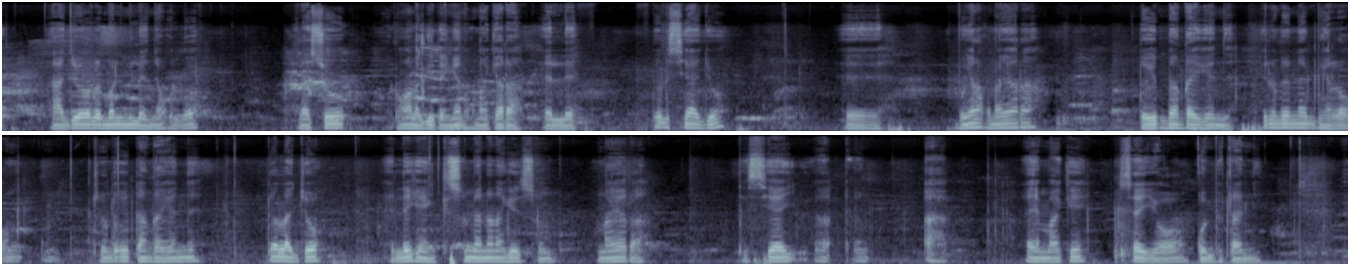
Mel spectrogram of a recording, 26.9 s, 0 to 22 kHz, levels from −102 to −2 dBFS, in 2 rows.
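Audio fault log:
11.10 s and 17.00 s: audio missing between chunks. The recording was likely processed in 6-second blocks, with a short stretch dropped each time one block closed and the next began. At both points about a tenth of a second of speech vanishes and the sound on either side is butted together with no gap. The result is two abrupt skips, about six seconds apart, where the speech jumps forward mid-flow.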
